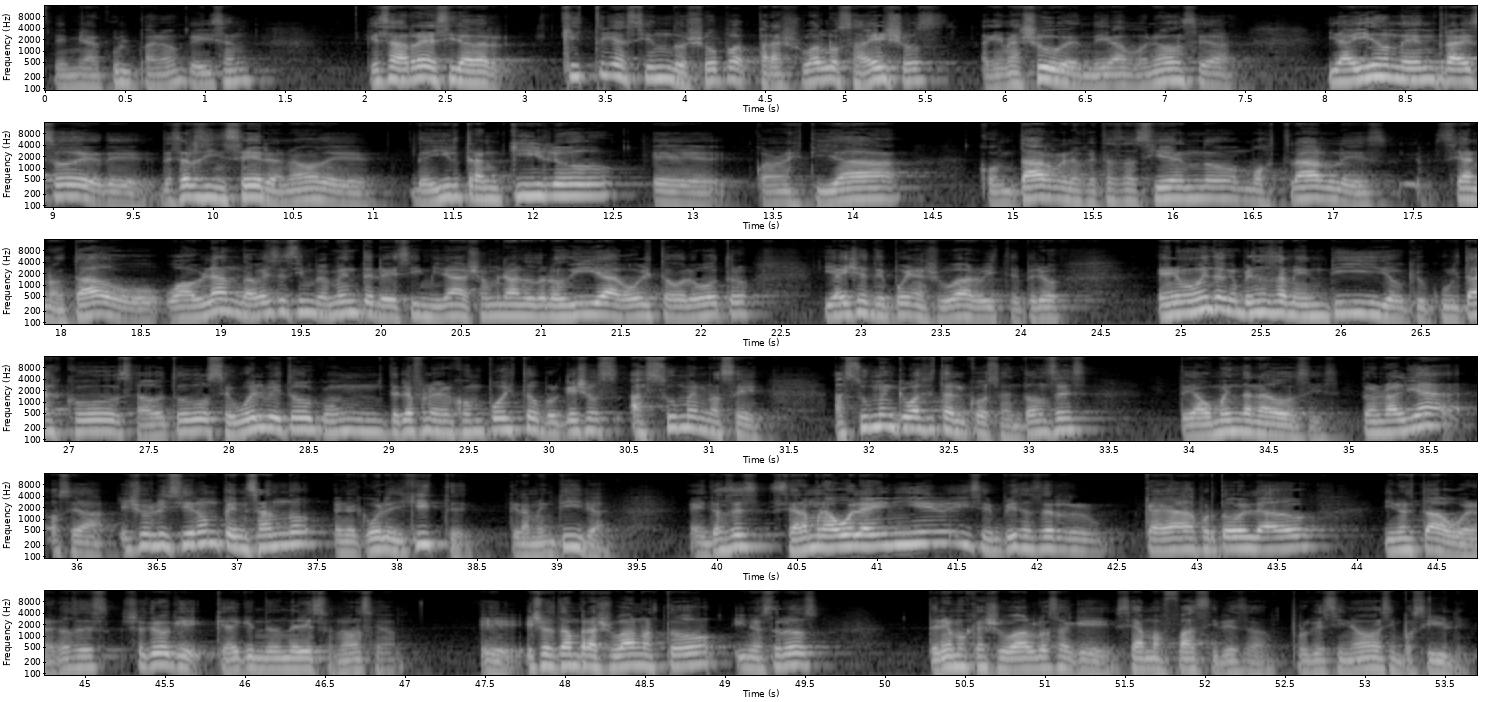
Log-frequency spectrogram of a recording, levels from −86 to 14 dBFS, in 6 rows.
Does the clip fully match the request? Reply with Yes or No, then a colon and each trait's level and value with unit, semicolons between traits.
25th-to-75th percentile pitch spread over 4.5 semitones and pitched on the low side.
No: average, 5.1 semitones; medium, 155 Hz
